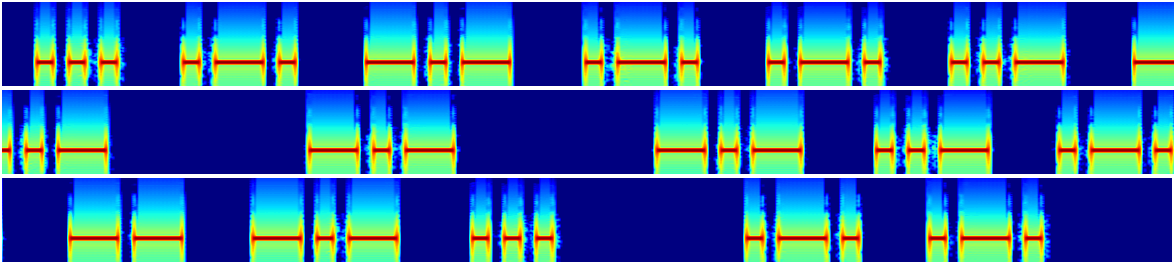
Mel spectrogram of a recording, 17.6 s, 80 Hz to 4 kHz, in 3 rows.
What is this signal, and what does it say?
Morse code, heard as a keyed tone, about 15 wpm, spaced as for 13 wpm, 600 Hz. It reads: SRKRRUK K KURMKS RR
